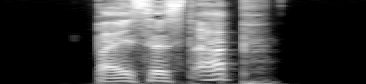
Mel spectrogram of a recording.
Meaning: second-person singular subjunctive I of abbeißen
- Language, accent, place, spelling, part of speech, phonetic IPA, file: German, Germany, Berlin, beißest ab, verb, [ˌbaɪ̯səst ˈap], De-beißest ab.ogg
